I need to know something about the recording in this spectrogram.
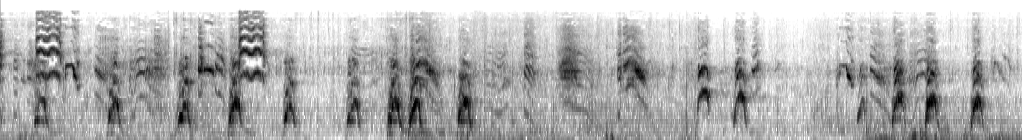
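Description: Caged pet parrots calling: a busy run of short chirps and whistled calls, with two harsh, piercing squawks in the first three seconds.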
